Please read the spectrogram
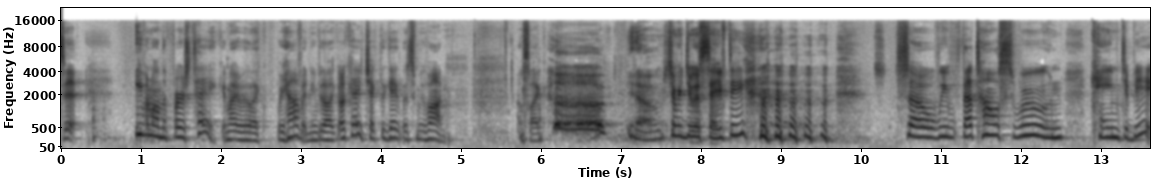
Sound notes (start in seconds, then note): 9.8 laughs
